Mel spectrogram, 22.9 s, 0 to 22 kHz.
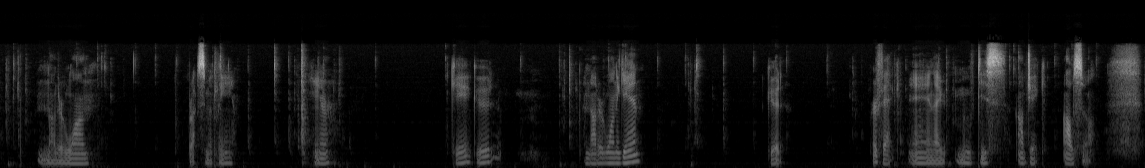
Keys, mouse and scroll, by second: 0.4 KP_7, 0.7 z, 1.6-3.4 drag, 4.5-6.3 drag, 5.5 a, 5.7 c, 6.9-8.7 right drag, 7.6-8.7 drag, 8.2 z, 8.3 middle click, 11.1 click, 12.1 KP_7, 12.3 z, 13.3 a, 13.5 c, 14.9-16.9 right drag, 15.8 click, 16.9-19.8 drag, 17.6 r, 18.1 a, 18.6 c, 19.3-21.4 right drag, 20.1-21.1 drag, 21.4 click, 21.4 r, 22.0-22.9 drag, 22.0 a, 22.3 c.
